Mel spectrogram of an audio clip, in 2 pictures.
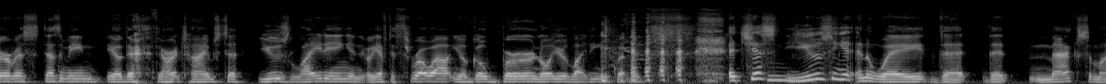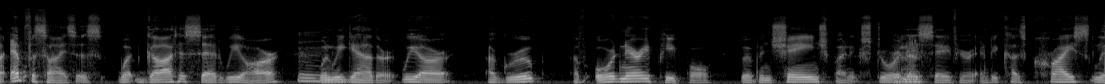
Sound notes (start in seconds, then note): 6.0 laughter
